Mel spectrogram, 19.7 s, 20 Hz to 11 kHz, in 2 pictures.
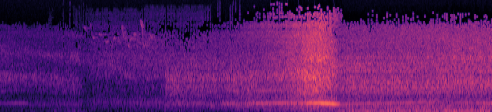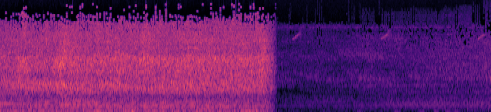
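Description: Audi SQ5's 3.0-litre V6 engine accelerating. Its note grows louder from about three seconds in and rises in pitch until it drops sharply at a gear change near seven seconds, then pulls on steadily with a loud rush. The sound cuts off abruptly about fifteen seconds in, leaving a faint engine.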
